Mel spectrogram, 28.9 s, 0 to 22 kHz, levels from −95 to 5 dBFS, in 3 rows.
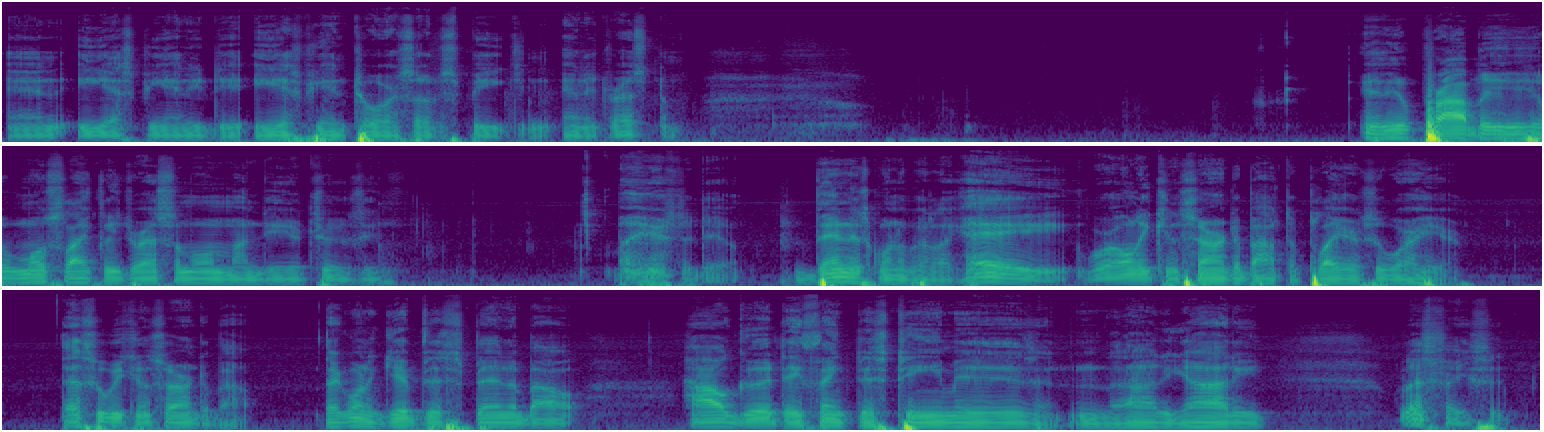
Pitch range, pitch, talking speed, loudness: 70-80 Hz, 75 Hz, 145 wpm, -30 LUFS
